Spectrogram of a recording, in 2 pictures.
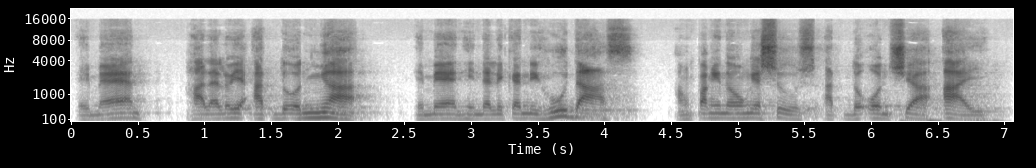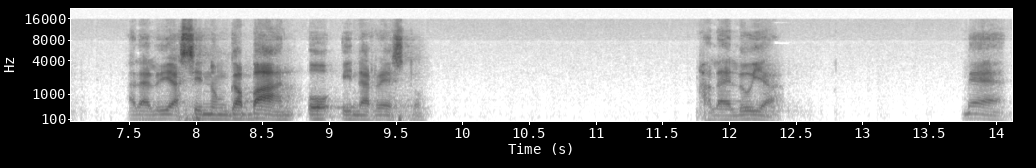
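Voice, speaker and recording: A man's voice: medium pitch, fairly even intonation, measured pace, pauses often, fairly bright tone, a little hiss or hum. A man with a Filipino accent preaching a sermon as pastor, scattering hallelujah and amen through every phrase and mixing English into his Filipino. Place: church.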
